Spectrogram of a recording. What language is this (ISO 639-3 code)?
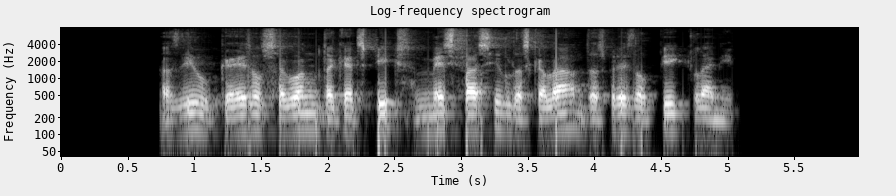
cat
